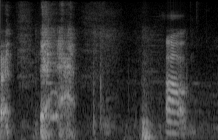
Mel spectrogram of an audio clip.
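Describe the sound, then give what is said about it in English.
Several harsh coughs in uneven bursts from someone in a fog cloud, a couple close together then a pause before two more, the last one more voiced and raspy. Moderately loud. “And misses past him in fog, and he instantly hear like coughing.”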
